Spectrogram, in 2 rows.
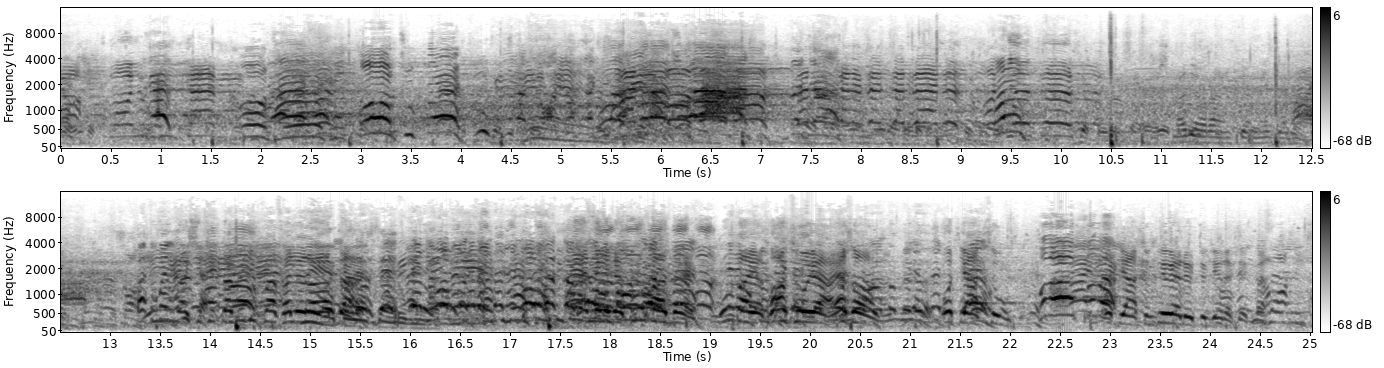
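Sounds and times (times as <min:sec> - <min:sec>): players shouting: 0:00.0 - 0:25.0.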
